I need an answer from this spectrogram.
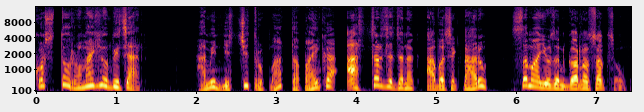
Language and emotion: Nepali, surprised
